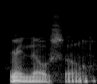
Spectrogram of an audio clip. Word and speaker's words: Reoso: Reoso. Reoso. Okay. Not dumb. Reoso. Reoso. Dumb ass. Roll. You got to roll the R, man.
